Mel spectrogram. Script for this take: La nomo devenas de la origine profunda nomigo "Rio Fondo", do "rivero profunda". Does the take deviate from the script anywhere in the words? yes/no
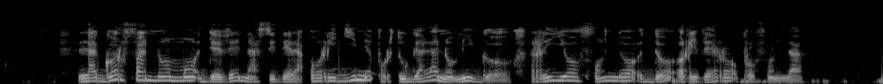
yes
